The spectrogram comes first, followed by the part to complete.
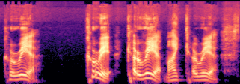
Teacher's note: The first syllable is, rather than the ko sound of courier, is the sound of a schwa.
